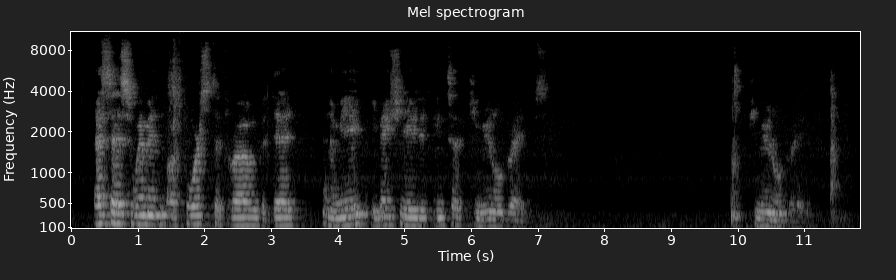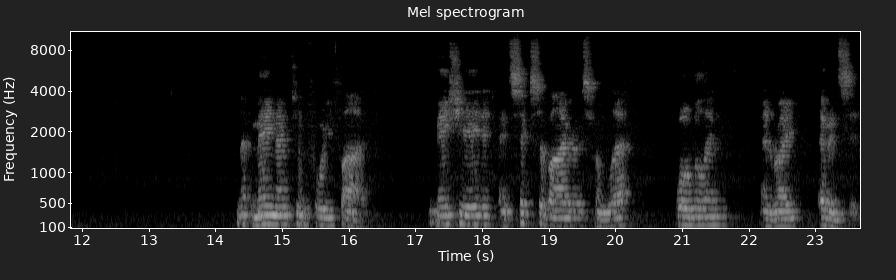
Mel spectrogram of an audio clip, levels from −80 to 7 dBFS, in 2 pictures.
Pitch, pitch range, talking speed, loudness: 130 Hz, 120-145 Hz, 70 wpm, -35 LUFS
